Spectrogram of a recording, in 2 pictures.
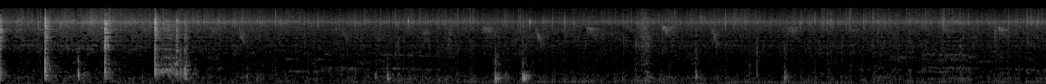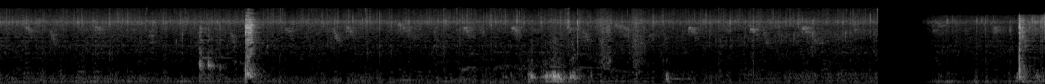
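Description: Sliced shallots and chillies sizzling steadily in hot oil in a steel wok, with a metal spatula clicking and scraping against the pan a few times in the first two seconds and one sharp click about 13 seconds in. The sound cuts out for half a second near the end.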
